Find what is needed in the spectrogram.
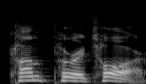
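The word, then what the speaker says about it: Comperatore: and you have to forgive me for the pronunciation I I want I want it to be right it's comparator coom m p e r a t o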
